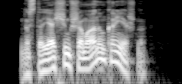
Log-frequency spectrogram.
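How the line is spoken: Proud exclamation. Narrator (Russian): гордо воскликнул Саош

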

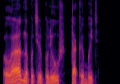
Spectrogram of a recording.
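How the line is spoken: Curt, displeased. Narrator (Russian): недовольно бросил он

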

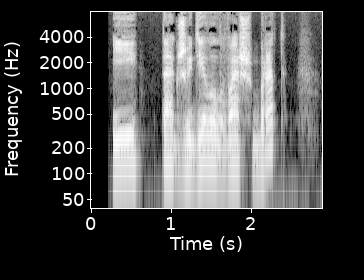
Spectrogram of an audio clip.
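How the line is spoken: Timid question. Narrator (Russian): робко спросила деликатная Полина

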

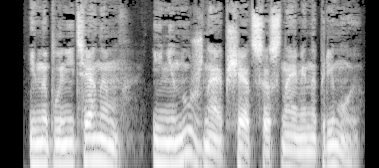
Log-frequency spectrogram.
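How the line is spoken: Calm reasoned teacher. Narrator (Russian): спокойно и рассудительно начал великий учитель

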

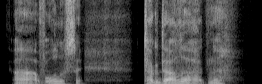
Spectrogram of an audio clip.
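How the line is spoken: Relieved sigh. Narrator (Russian): облегченно вздохнул Саош

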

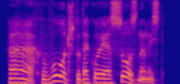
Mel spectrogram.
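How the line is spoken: Emotional joyful exclamation. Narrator (Russian): эмоционально воскликнула Анастасия

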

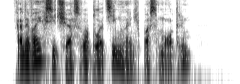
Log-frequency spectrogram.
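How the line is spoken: Conspiratorial whisper. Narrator (Russian): заговорщическим тоном шепнул Мусаош

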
